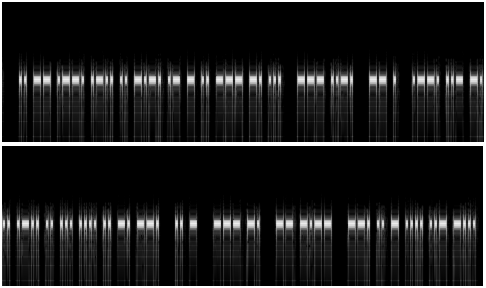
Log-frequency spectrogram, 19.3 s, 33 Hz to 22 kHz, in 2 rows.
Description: Morse code, heard as a keyed tone, about 25 wpm, 600 Hz. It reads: IMPLICATIONS OF ME PUBLISHING IT ON MY GITHUB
